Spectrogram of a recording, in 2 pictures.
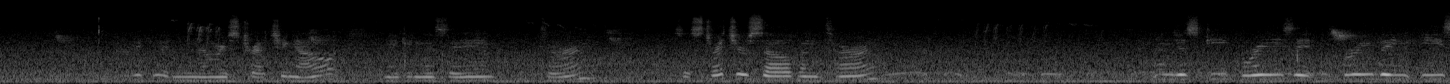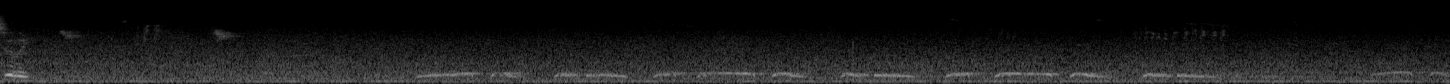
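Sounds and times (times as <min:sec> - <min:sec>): bird cooing: 0:08.8 - 0:11.6, 0:12.8 - 0:13.8, 0:18.6 - 0:27.5, 0:28.2 - 0:29.0.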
